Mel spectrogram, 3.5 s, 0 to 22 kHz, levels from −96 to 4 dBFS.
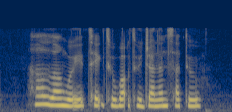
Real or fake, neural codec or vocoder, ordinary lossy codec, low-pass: real; none; none; none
